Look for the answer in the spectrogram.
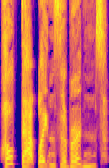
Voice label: act2 nonlinear positive; lux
